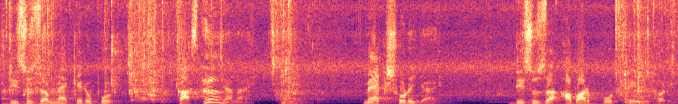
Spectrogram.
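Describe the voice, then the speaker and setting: A man narrating a horror audio story at a steady, measured pace, his pitch sitting in the middle range. A faint hiss of noise lies under his voice.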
